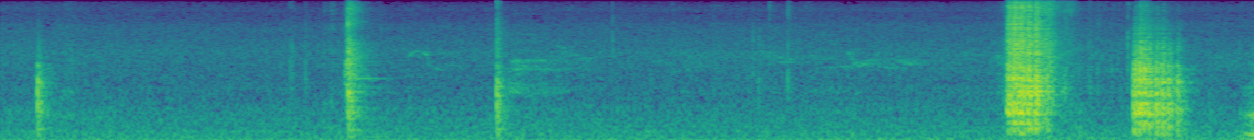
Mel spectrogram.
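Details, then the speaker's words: Lectric step-through e-bike while riding: sharp dry clicks every second or two at an uneven pace; owner attributes it to the seat clicking, a pedal is also in rough shape; cause not confirmed. "wanted her to not be listening to the click and me not listening to the click and that's exactly what we're doing right now is listening to the seat click all the time"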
